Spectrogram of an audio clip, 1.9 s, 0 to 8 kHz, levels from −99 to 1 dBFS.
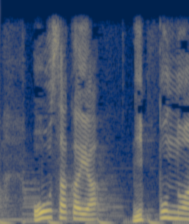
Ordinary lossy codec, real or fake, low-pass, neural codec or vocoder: none; real; 7.2 kHz; none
